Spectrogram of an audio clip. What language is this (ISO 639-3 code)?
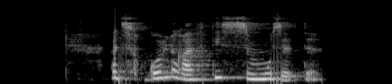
kab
